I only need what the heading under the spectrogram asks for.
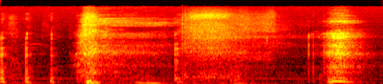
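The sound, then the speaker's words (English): A few harsh coughs, three bursts spaced out over a few seconds, each rough and breathy, with faint clicks and quiet breathing between them. “So speaking of COVID, you hear the coughing.”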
